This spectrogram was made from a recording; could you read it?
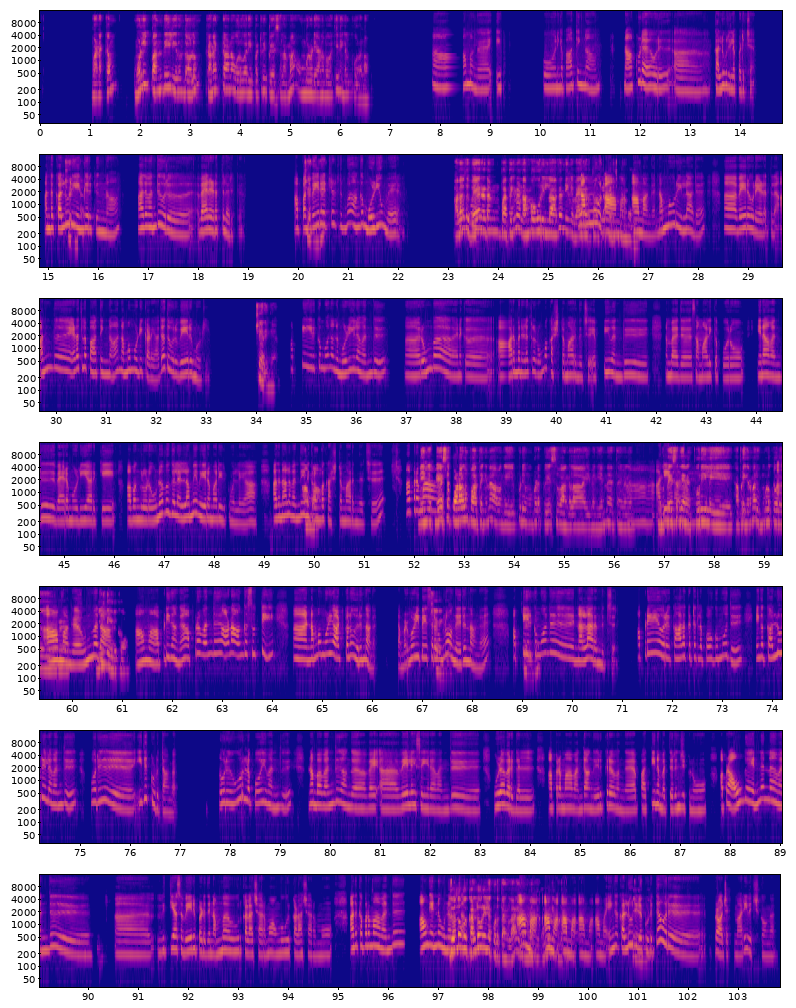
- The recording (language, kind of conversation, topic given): Tamil, podcast, மொழி தடையிருந்தாலும் உங்களுடன் நெருக்கமாக இணைந்த ஒருவரைப் பற்றி பேசலாமா?
- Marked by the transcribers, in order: tapping; in English: "கனெக்ட்டான"; other background noise; other noise; drawn out: "அ"; drawn out: "ஒரு"; "இடத்துல இருக்கும்போது" said as "எட்ல இட்லும்போது"; drawn out: "வந்து"; in English: "கில்டி"; drawn out: "ஒரு"; unintelligible speech; unintelligible speech; drawn out: "ஒரு"; in English: "ப்ராஜெக்ட்"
